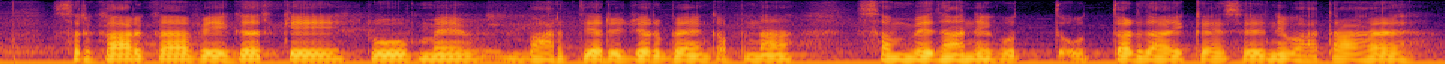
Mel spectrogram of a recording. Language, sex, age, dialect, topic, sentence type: Hindi, male, 18-24, Hindustani Malvi Khadi Boli, banking, question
